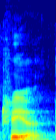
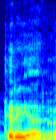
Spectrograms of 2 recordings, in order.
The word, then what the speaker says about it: Kruger: But so Kruger in Afrikaans is pronounced Kruger. – Kruger. Okay, that's right.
